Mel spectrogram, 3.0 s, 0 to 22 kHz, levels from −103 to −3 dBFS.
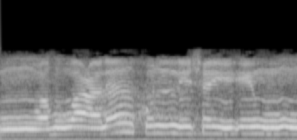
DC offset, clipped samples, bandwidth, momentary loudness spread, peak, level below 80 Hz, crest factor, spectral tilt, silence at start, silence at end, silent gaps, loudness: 0.7%; under 0.1%; 5.2 kHz; 3 LU; -10 dBFS; -58 dBFS; 14 dB; -7 dB/octave; 0 s; 0 s; none; -22 LUFS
